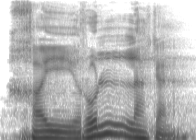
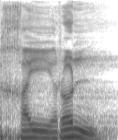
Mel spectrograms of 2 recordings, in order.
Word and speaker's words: خير لك: Khairul laka. Aslinya kalau panjenengan lihat di Al-Quran tulisannya khairun. Khairun terus apa? Laka. Tapi cara bacanya bagaimana? Khairul laka. Unnya itu dihapus.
